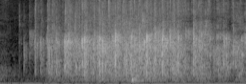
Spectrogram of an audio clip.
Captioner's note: audience applauding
